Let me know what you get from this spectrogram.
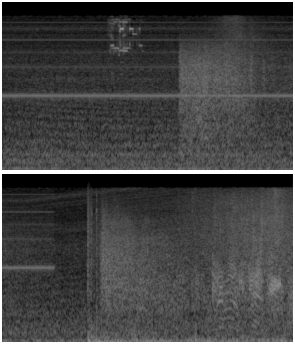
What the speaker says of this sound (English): Their artillery fire just missed us off our starboard side.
